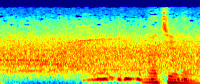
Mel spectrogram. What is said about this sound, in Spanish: un aplauso, te ha merecido el aplauso.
